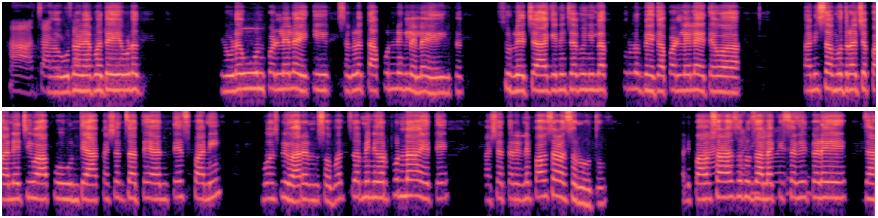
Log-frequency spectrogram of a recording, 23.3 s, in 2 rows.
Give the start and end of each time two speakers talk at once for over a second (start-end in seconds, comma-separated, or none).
21.0-22.4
